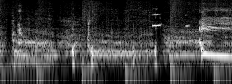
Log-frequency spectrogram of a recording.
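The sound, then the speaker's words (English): A person imitates a tiger's roar with a throaty, rumbling growl that swells and breaks into several rough bursts, fairly loud, ending on a strained, rising snarl. “But yeah, I am the motherfucking tiger.”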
